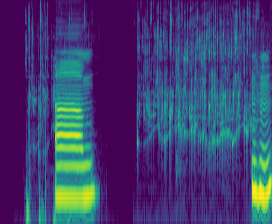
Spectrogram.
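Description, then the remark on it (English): A little liquid is poured out steadily into a glass for Mr. Two for a couple of seconds, a splashy trickle. Brief voiced sounds come just before it and again as it finishes. “I was pouring out a little bit for Mr.”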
